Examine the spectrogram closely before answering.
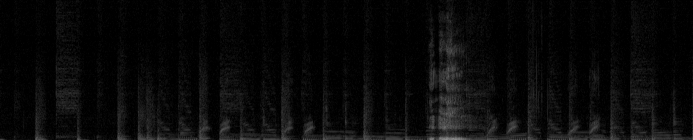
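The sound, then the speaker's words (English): Throat clearing straight into the microphone: one short, harsh, loud burst midway, rising above steady background music. “So, excuse me if I forget to move my mouth away from the mic when clearing my throat.”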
